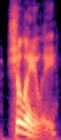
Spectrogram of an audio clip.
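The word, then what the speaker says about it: shillelagh: you don't take it shalele which uh as I've mentioned before is how you pronounce it uh or at least as close as I can come without a gaic accent shalele is a weird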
